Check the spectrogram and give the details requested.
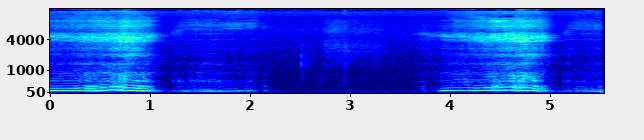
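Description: Two deep, rumbling snores on the in-breath, a few seconds apart, with a quieter breathing-out pause between them.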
